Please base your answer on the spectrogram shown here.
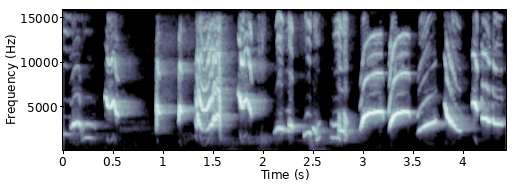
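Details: Oriental magpie-robin answering another magpie-robin's song: a varied run of clear whistles, slurred upsweeps and harsh buzzy notes, delivered in quick phrases with brief pauses between them.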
